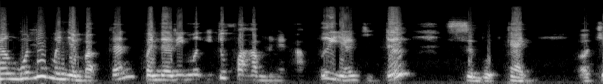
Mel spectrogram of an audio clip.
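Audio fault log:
Throughout, hard clipping: the level's pushed about 16 dB past what the chain can carry, so peaks get sliced flat, something like 7 percent of samples. Those squared-off tops throw harmonics way up high, giving a harsh fuzz on every loud moment.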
